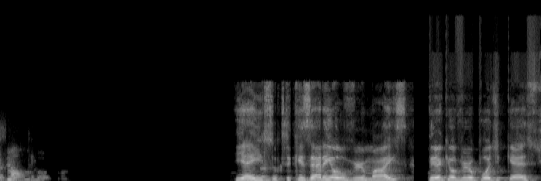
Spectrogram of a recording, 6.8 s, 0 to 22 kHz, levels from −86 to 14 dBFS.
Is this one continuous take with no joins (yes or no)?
no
